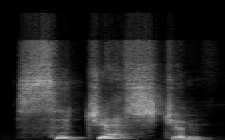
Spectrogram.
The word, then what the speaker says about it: suggestion: So we have a schwa in the position of the first vowel. So we don't say so or su, it's just s.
